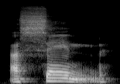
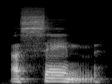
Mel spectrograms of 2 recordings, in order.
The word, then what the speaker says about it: ascend: This means when you pronounce these words, you don't have to pronounce the letters which are in red.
